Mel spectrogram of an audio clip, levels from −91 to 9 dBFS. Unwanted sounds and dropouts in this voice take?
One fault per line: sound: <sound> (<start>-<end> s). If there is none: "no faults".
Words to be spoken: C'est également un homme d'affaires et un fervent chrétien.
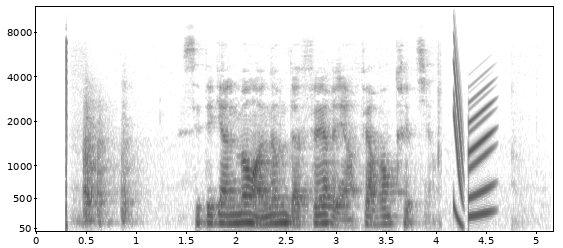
sound: chirp (4.2-4.6 s)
